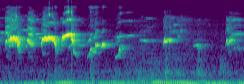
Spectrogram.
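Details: Oriental magpie-robin song meant to provoke and train magpie-robins; three loud high whistled notes open, followed by quieter scattered chips and slurs, with a low background hum.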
